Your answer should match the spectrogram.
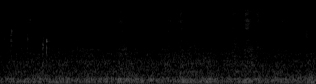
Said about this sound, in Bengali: এটা সংক্ষেপে লিখি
